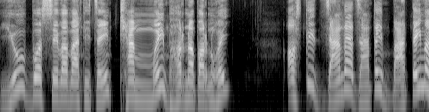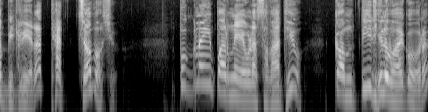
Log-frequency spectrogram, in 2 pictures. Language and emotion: Nepali, angry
